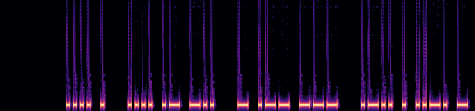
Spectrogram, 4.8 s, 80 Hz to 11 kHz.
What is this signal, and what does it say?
Morse code, heard as a keyed tone, about 36 wpm, 700 Hz. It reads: HE HAD TWO LEFT
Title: Sentences from Top 1000 Words - Review Part 1 - 35wpm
